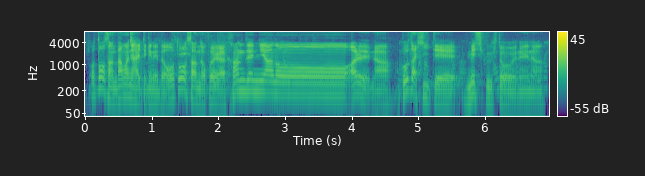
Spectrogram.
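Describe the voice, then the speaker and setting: A man's voice: on the high side, big pitch swings, a little fast. A man with a Kansai accent chatting casually as a streamer, laughing and gushing as he reacts to a video.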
